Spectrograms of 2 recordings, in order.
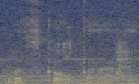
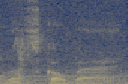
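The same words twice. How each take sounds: The two takes are said the same way.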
